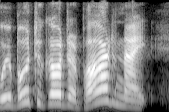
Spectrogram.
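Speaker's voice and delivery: put-on Irish accent, loud and high. Acting out guys joking in an 80s shower scene: accent that came out irish. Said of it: "that sounded more Irish".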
